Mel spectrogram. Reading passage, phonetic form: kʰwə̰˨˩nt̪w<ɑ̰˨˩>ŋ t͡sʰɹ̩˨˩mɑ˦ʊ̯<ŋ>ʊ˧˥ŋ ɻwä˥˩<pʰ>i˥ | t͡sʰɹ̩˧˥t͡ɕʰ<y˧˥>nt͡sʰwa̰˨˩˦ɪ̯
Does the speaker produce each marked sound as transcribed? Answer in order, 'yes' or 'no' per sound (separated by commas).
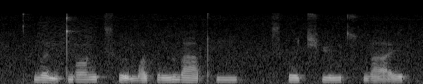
no, no, yes, yes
